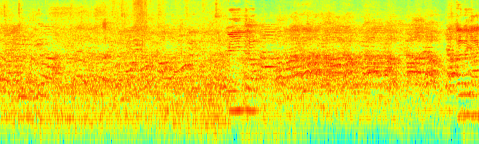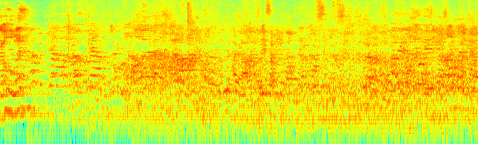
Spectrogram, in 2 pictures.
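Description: A crowd chatters and murmurs loudly in a large echoing hall.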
